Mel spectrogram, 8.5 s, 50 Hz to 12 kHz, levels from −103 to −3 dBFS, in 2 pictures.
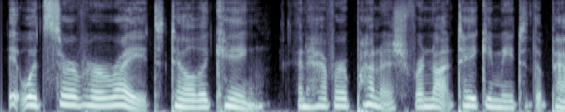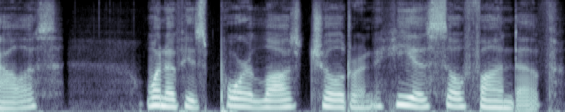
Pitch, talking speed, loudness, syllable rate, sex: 170 Hz, 210 wpm, -19 LUFS, 5.2 syllables/s, female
